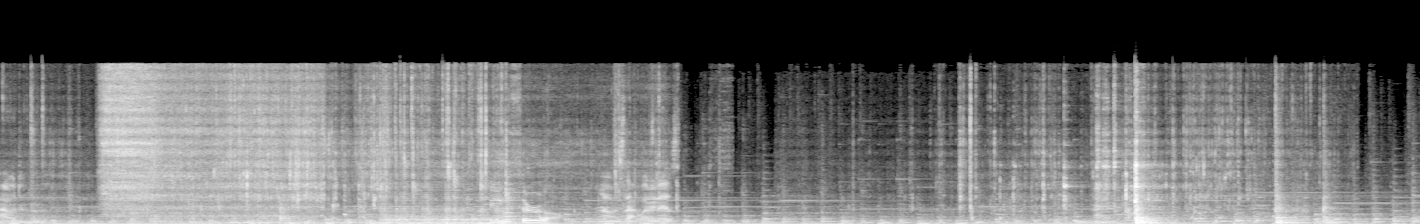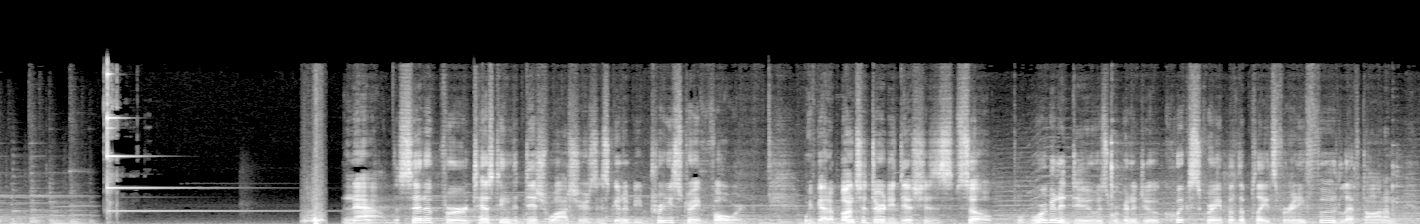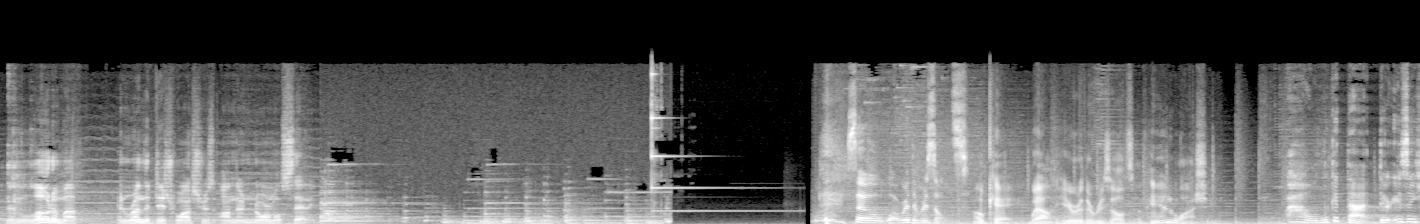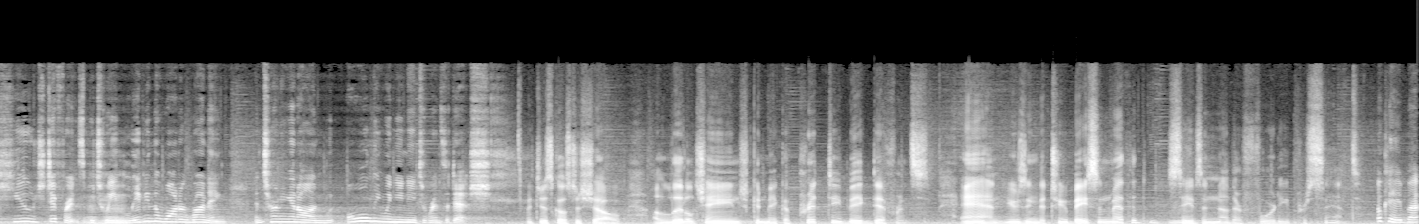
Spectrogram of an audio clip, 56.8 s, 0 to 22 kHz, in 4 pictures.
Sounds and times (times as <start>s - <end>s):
Music: 0.0s - 15.6s, 17.6s - 35.2s, 36.6s - 56.7s.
